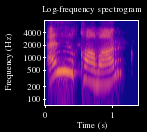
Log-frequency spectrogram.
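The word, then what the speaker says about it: القمر: And Al-Qamar, which is the moon, okay, has another different from lamb, which has sukoon on it, okay, and we pronounce it.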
